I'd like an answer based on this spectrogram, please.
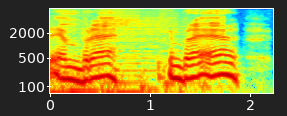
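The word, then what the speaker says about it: Embraer: High absolutely this is emba sa Portuguese pronunciation embre is a Brazilian multinational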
